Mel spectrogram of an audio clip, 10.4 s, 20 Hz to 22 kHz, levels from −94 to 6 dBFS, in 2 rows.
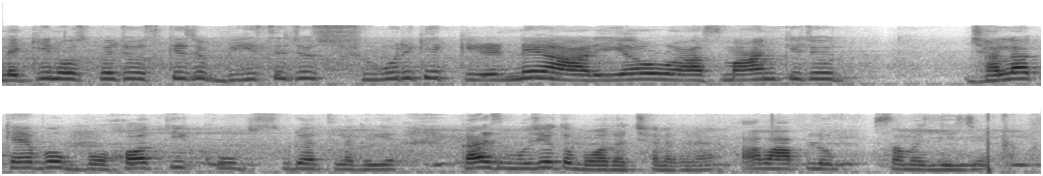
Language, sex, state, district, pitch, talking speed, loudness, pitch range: Hindi, female, Uttar Pradesh, Muzaffarnagar, 240 Hz, 235 wpm, -20 LUFS, 205-280 Hz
